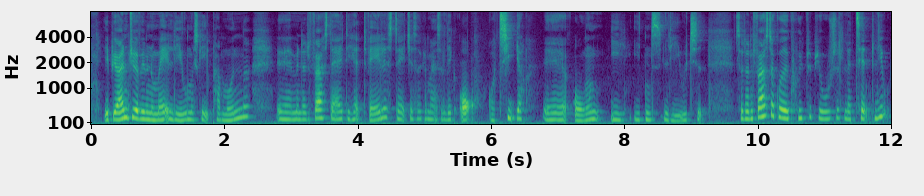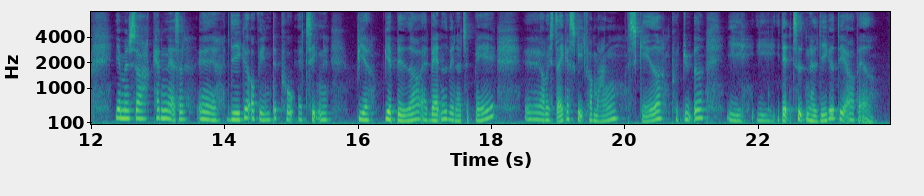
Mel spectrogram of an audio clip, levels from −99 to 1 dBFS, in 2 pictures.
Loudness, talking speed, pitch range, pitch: -28 LUFS, 215 wpm, 165-200 Hz, 180 Hz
